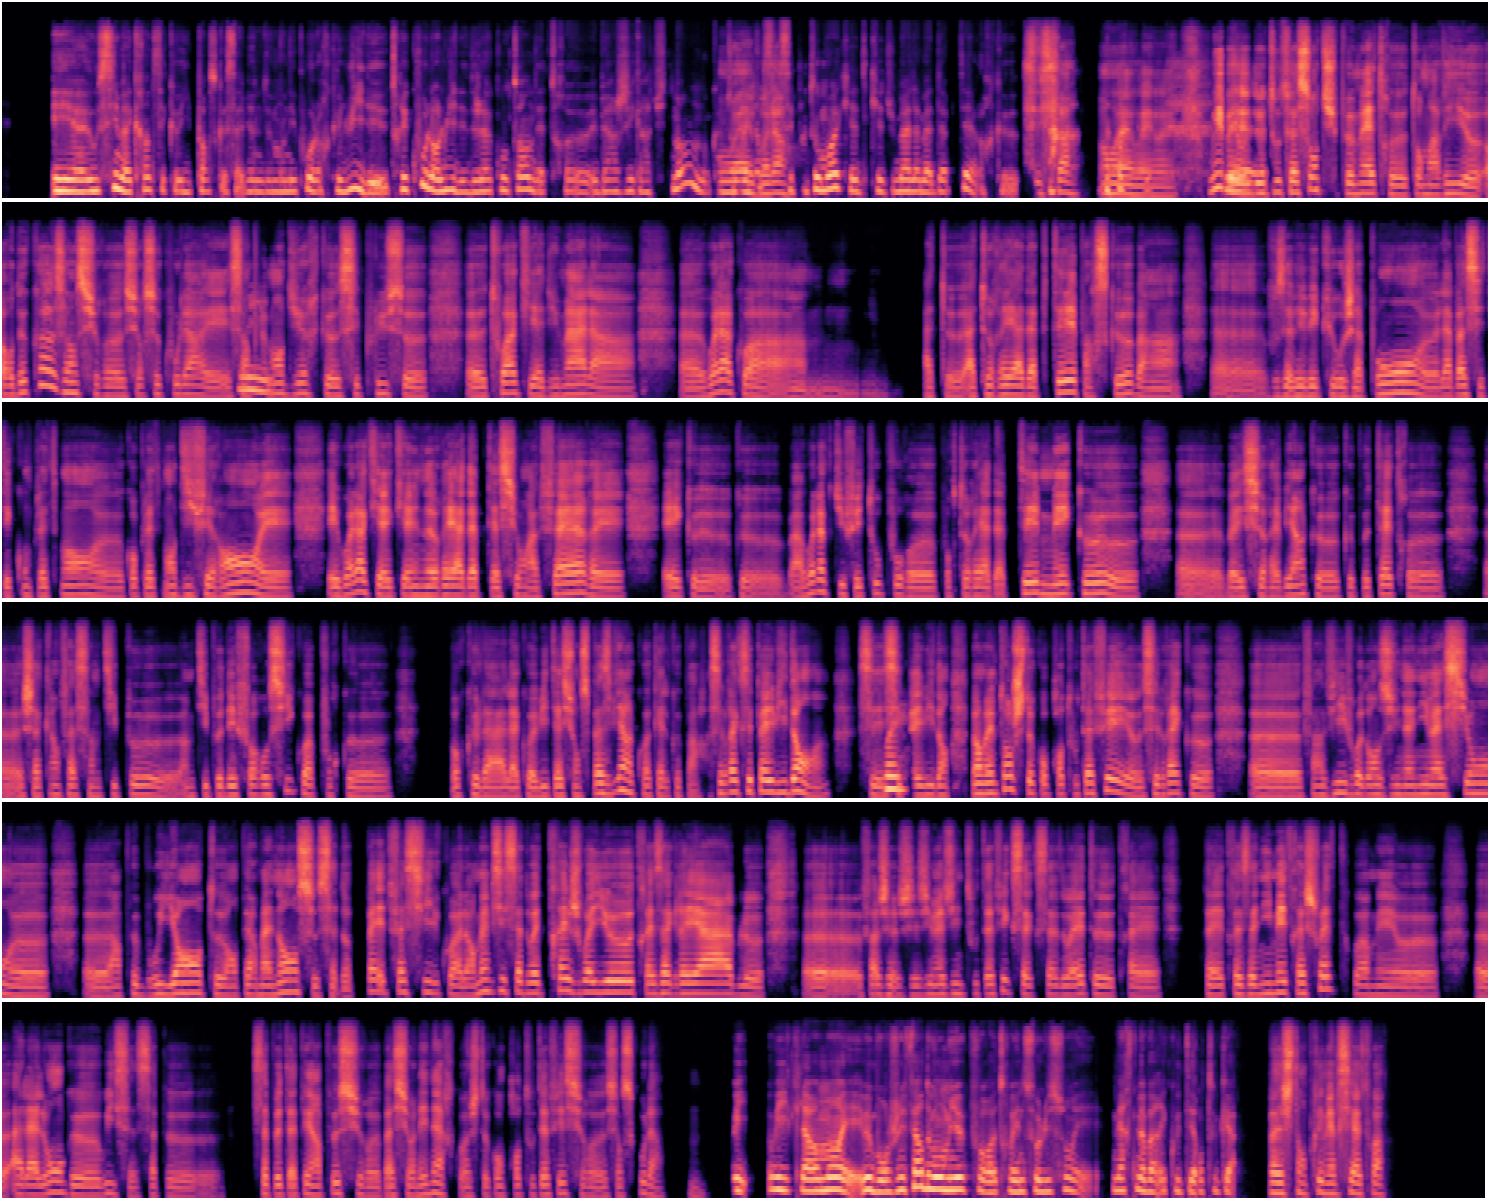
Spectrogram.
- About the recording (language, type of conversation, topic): French, advice, Comment puis-je me détendre à la maison quand je n’y arrive pas ?
- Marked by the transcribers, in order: chuckle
